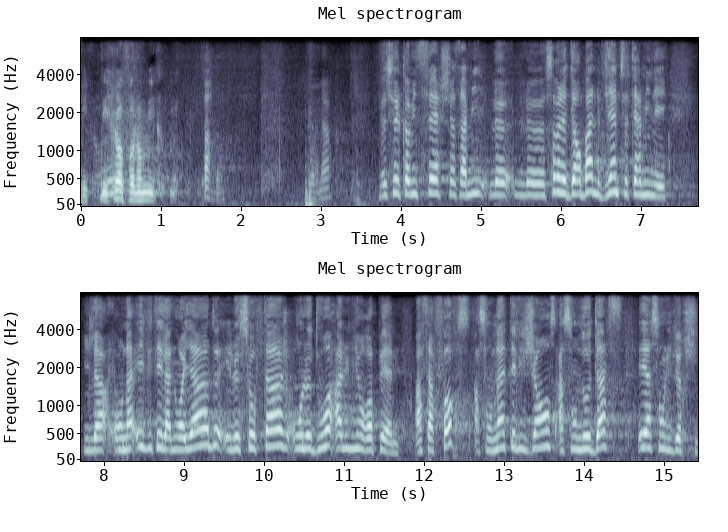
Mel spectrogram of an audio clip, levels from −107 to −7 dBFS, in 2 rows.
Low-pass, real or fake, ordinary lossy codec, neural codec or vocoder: 7.2 kHz; fake; none; codec, 44.1 kHz, 7.8 kbps, Pupu-Codec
